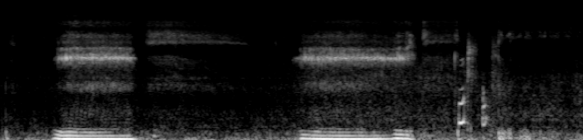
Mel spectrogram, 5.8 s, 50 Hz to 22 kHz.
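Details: Female rescue Shiba Inu dog, born September 2016, snoring and sleep-talking: two long, low rumbling snores on slow breaths, then brief soft whimpering sleep noises.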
